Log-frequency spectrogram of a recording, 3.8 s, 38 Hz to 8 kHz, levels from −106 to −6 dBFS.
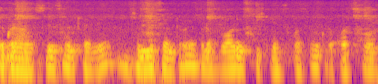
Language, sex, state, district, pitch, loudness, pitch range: Telugu, male, Andhra Pradesh, Srikakulam, 105 Hz, -20 LUFS, 100-110 Hz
